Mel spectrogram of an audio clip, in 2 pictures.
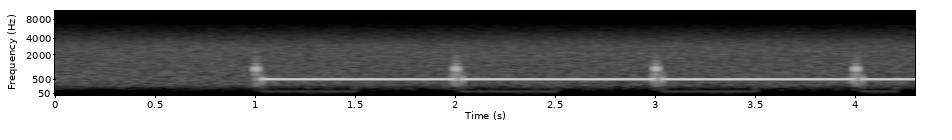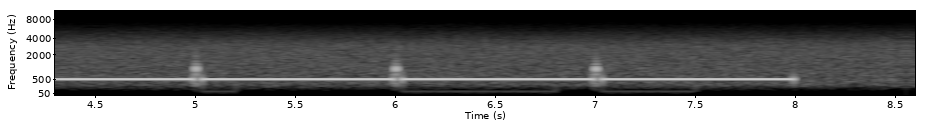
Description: Radio time signal (WWV, Colorado), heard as ticks, one a second.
